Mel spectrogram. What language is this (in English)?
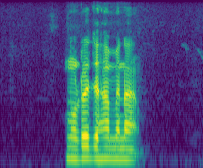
Santali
